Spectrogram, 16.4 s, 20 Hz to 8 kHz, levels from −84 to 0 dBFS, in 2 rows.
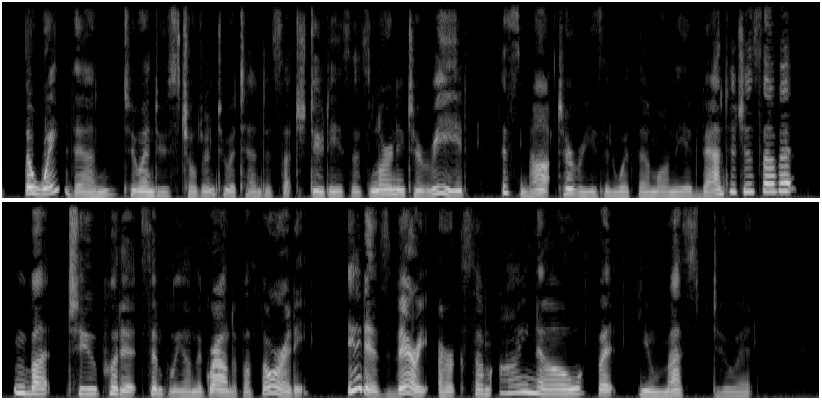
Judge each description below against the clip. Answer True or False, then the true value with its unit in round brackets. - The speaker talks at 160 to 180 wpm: True (170 wpm)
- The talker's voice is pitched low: False (180 Hz)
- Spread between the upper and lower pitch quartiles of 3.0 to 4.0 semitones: False (5.6 semitones)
